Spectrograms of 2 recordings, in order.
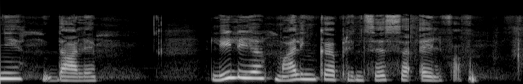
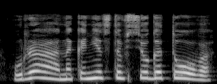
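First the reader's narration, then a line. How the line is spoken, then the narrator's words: Exclamation. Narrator (Russian): воскликнула Лилия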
